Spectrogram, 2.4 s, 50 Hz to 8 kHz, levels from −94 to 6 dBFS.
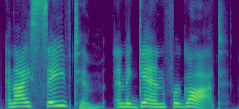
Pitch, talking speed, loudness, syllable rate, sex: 245 Hz, 150 wpm, -18 LUFS, 4.8 syllables/s, female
